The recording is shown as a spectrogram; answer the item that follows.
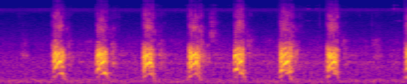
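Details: A protection-trained dog barks in a steady series, eight sharp barks about every half second, each bright and mid-pitched, against a quiet background during a training exercise on patience and control.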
